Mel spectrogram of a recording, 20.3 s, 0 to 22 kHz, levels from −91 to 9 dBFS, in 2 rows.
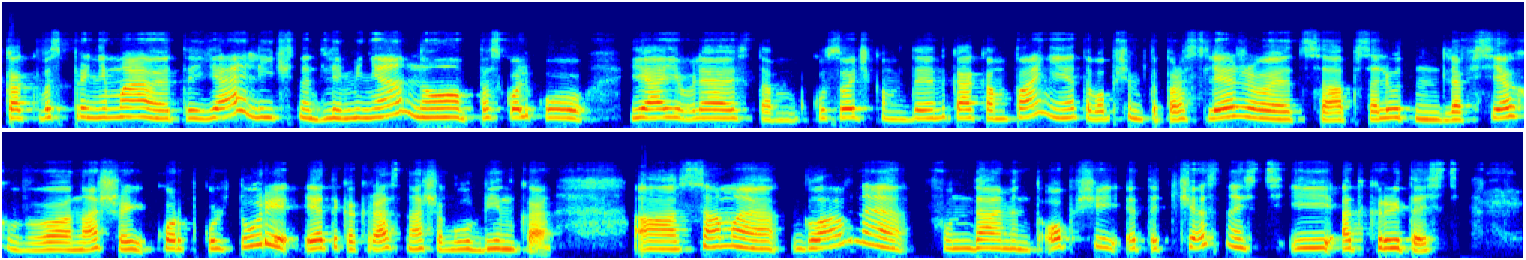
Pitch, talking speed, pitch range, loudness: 235 Hz, 115 wpm, 215-255 Hz, -17 LUFS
